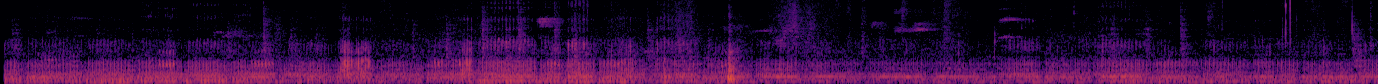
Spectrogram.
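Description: A young American Shorthair cat purrs without pause, a deep, even rumble that rises and falls softly with each breath. Small rustles and soft handling noises come through close by.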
